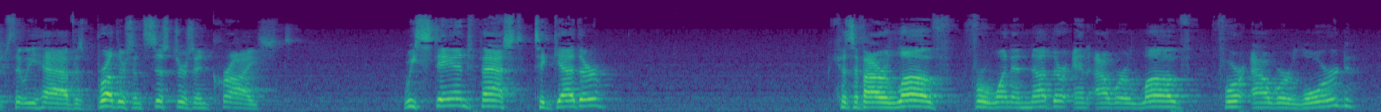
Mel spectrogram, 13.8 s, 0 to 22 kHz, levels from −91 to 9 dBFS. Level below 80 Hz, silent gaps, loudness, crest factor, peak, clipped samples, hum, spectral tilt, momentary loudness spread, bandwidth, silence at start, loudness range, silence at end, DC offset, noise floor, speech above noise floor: -60 dBFS; none; -19 LUFS; 20 dB; -2 dBFS; under 0.1%; none; -4 dB/octave; 12 LU; 13 kHz; 0 s; 6 LU; 0.25 s; under 0.1%; -51 dBFS; 32 dB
